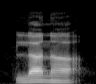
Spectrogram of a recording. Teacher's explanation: لام کو باریک ادا کرنا ہے، موٹا ادا نہیں کرنا، لمبا نہیں کرنا۔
